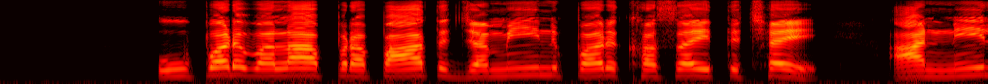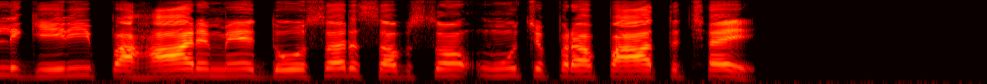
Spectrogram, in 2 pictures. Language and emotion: Maithili, neutral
